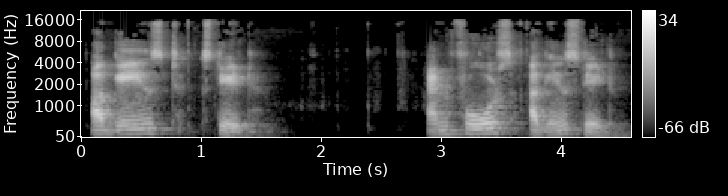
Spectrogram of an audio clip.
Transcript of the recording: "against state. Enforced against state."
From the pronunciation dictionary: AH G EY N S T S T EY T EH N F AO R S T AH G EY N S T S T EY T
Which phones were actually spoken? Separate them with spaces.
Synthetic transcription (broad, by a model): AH G EY N S T S T EY T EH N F AO R S AH G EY N S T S T EY T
